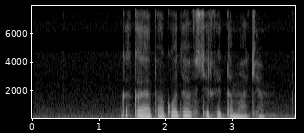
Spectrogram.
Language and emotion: Russian, sad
